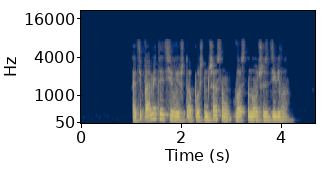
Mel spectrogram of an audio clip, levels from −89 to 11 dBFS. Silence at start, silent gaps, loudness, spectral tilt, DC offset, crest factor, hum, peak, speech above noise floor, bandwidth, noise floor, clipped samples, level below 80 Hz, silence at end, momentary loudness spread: 1.05 s; none; -15 LUFS; -8 dB/octave; under 0.1%; 14 dB; none; -2 dBFS; 71 dB; 7.2 kHz; -86 dBFS; under 0.1%; -54 dBFS; 0.5 s; 5 LU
